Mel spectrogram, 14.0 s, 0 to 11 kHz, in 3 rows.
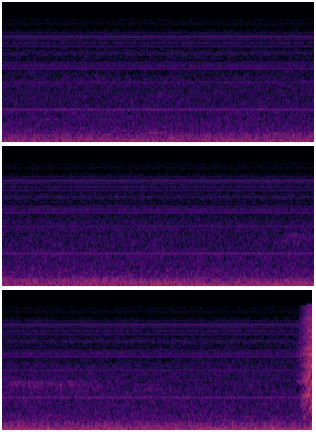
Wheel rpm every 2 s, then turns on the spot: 0, 0, 0, 0, 0, 0, 0.
none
